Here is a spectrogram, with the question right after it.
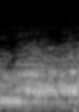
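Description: A soccer crowd at a men's college match roars and cheers in a brief, steady burst, roused by a fan drumming with drumsticks.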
